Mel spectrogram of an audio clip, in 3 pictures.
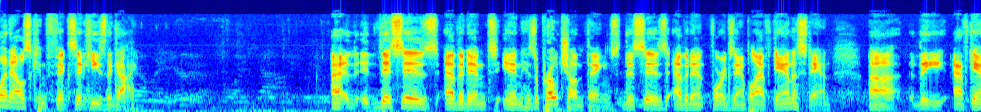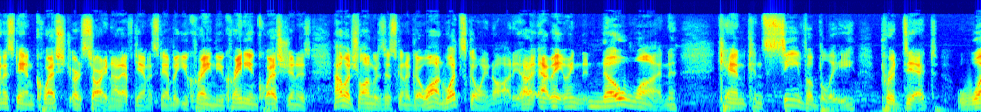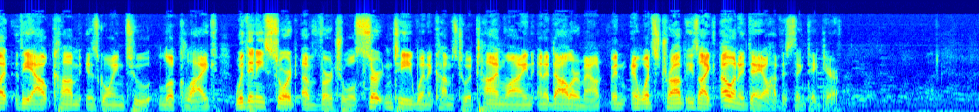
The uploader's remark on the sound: live at Scramblers Diner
